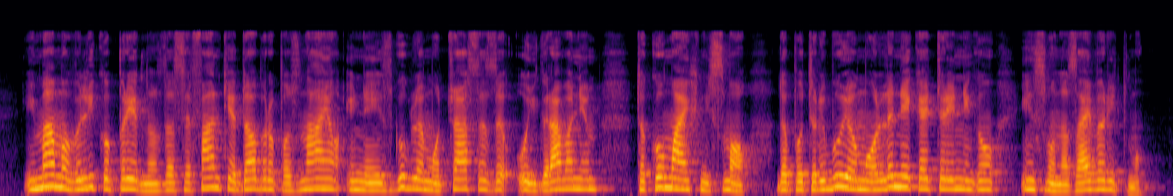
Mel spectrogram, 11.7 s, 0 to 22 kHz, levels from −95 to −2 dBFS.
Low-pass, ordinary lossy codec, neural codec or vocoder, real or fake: 10.8 kHz; none; none; real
